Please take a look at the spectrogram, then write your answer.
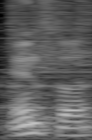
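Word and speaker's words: N'fa: how you pronounce your empty name infa in my birth name yeah no it's actually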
